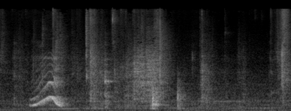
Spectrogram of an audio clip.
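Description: A woman's short wordless "ooh" that rises and falls in pitch about a second in, followed by a few short, breathy puffs of air.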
